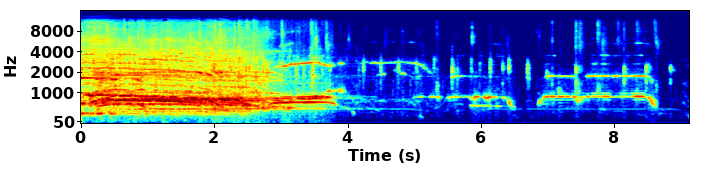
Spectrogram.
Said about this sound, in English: Let's give one big giant federation cheer. Let's hear it for everybody. One, two, three.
